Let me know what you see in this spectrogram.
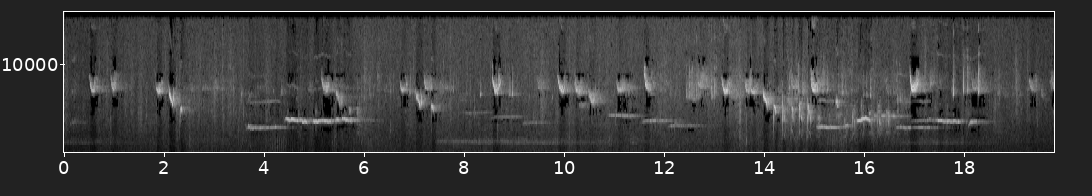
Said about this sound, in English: White-throated sparrows have arrived rather all of the sudden under honeysuckle bushes. They now own my place.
